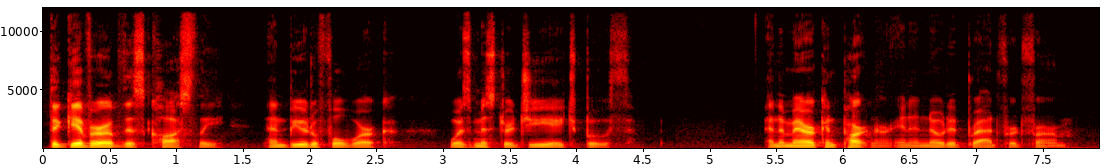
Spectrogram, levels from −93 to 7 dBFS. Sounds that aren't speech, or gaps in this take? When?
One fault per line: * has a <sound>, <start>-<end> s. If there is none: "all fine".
all fine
